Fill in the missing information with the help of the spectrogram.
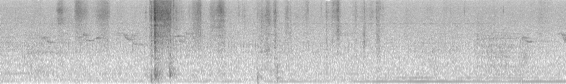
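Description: Cloth and cardboard handled on a wooden workbench: a T-shirt rustles as it is spread out, and a piece of thick cardboard is set down on it with a soft knock about two seconds in, followed by a couple of light taps. A steady low hum runs underneath.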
